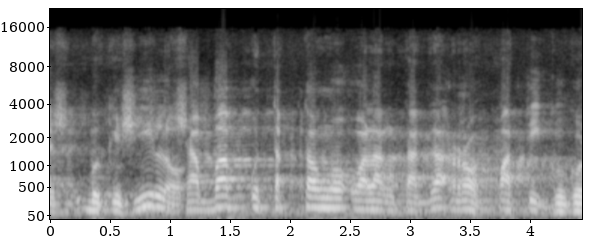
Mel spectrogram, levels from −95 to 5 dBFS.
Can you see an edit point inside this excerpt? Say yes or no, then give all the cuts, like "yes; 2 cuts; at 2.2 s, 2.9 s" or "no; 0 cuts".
yes; 1 cut; at 1.1 s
